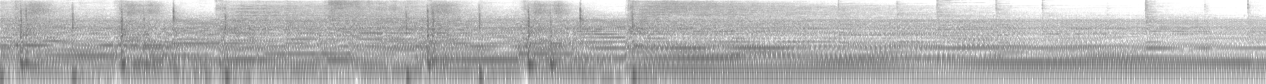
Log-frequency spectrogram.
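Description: Rock band of drum kit, acoustic and electric guitars and bass playing an instrumental intro: drum hits about twice a second under guitar chords, then a chord held ringing from about halfway in.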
